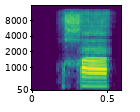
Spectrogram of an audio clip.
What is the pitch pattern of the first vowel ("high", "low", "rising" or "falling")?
high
